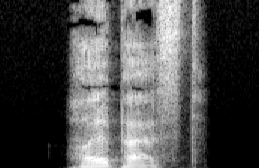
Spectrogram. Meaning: second-person singular present of holpern
- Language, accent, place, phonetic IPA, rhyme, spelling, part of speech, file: German, Germany, Berlin, [ˈhɔlpɐst], -ɔlpɐst, holperst, verb, De-holperst.ogg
